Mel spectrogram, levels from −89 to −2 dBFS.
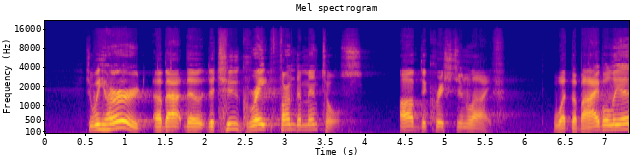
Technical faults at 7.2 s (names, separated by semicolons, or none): sample clock jitter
